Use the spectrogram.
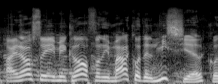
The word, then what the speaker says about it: Missier: Giovincelli, potete far inserire ai nostri microfoni Marco del Missier con l'accento sulla I, come ti chiama Martino.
